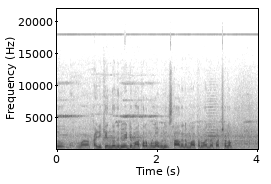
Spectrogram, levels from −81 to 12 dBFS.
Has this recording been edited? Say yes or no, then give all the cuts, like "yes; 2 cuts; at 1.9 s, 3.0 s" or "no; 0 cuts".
no; 0 cuts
